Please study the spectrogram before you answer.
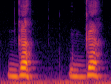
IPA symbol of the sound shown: g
